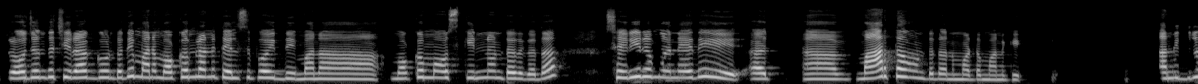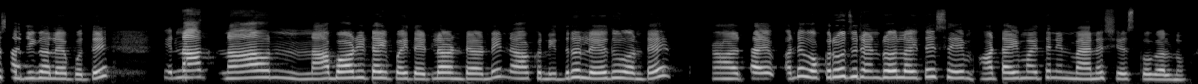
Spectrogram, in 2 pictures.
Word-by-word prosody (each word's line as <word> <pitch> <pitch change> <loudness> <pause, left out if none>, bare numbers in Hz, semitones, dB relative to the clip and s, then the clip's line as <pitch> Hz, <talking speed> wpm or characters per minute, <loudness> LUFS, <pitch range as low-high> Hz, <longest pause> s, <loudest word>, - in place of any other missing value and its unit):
రోజంతా 315 +3 +2
చిరాకుగా 315 -2 +2
ఉంటది. 305 +4 -1
మన 315 - +2
మొఖంలోనే 340 +4 +1
తెలిసిపోయిద్ది 295 -2 0
మనా 255 0 0 0.7
మొఖము 315 +4 -1 0.2
స్కిన్ 305 0 -4
ఉంటది 275 -2 +1
కదా, 270 +8 0 0.7
శరీరం 345 +3 +3
అనేది 310 +4 0 0.5
ఆ - - +6 0.5
ఆహ్, 250 -1 0 0.3
మారుతా 355 +6 +6 0.2
ఉంటుందనమాట 235 -4 -4 0.2
మనకి. 215 0 -7 1.4
ఆ - - +5
నిద్ర 295 +4 -3
సరిగ్గా 285 0 0
లేకపోతే. 245 +1 -1 0.8
నా 320 - +9 0.4
నా 280 - +4 0.8
నా 255 +1 +1 0.2
బాడీ 305 +2 +4
టైప్ 295 -1 +2
అయితే 270 -1 0
ఎట్లా 275 +3 +1
అంటే 260 -1 -3
అండి. 260 +7 -4 0.2
నాకు 275 0 -1
నిద్ర 255 +5 -4 0.2
లేదు 280 +3 +2 0.2
అంటే 265 +3 -2 0.6
ఆ - - -4 0.3
టైమ్ 270 -1 +3
అంటే 290 +8 -1
ఒక 310 +1 -3
రోజు, 365 0 +3
రెండు 315 -1 -4
రోజులు 315 0 +4
అయితే 305 +3 -2 0.2
సేమ్ 300 -1 -1 0.2
ఆ - - +2
టైమ్ 280 +1 +1
అయితే 290 +2 -6
నేను 285 -2 -6
మేనేజ్ 260 +3 -1
చేసుకోగలను. 235 -3 -3
285 Hz, 125 wpm, -20 LUFS, 260-315 Hz, 1.4 s, నా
